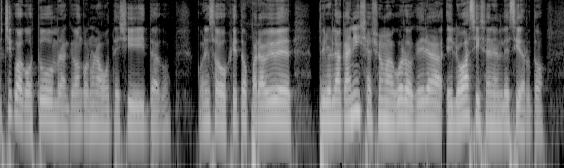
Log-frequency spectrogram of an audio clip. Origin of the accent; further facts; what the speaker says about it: Caseros, Buenos Aires Province, Argentina; Yo vivía en Caseros, pasé mi infancia en Caseros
